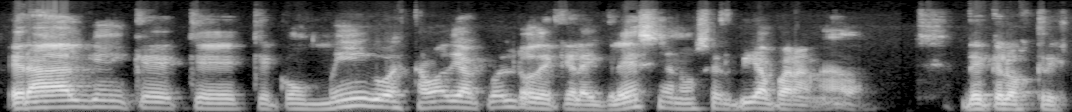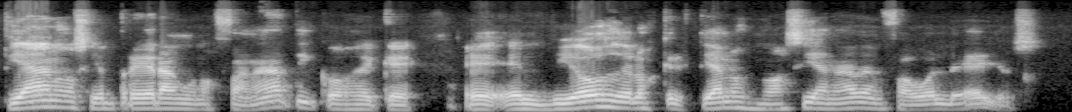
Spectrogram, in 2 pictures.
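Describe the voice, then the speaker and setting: A man's voice: medium pitch, a little fast, a little mellow, no room sound, low-quality recording. A pastor giving an emotional personal testimony in an interview. He tells the story with energy and acts out the voices he quotes.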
